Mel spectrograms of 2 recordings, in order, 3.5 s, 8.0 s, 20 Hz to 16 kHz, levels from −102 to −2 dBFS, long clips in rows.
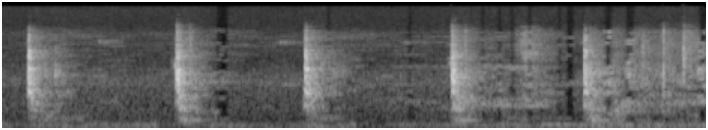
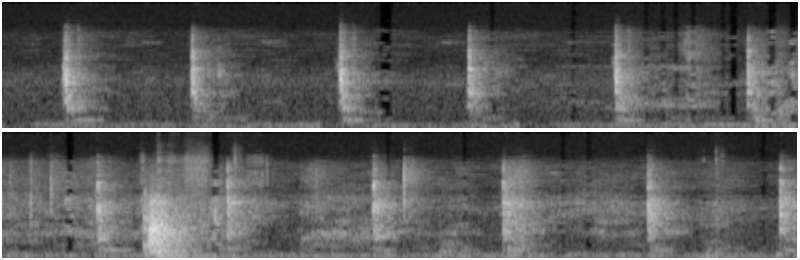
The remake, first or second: second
